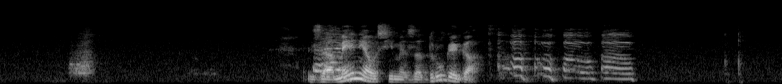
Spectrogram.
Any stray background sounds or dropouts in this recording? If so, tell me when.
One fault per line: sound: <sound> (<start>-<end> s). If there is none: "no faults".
sound: laugh (4.9-6.4 s)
